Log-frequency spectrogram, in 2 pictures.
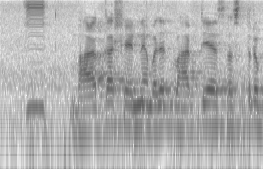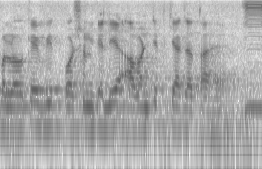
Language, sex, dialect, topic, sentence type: Hindi, male, Hindustani Malvi Khadi Boli, banking, statement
